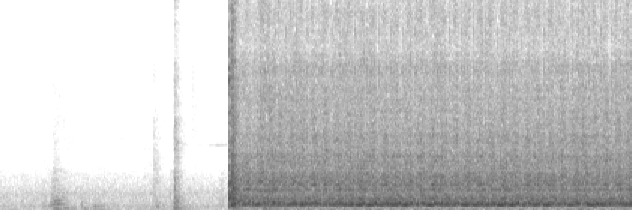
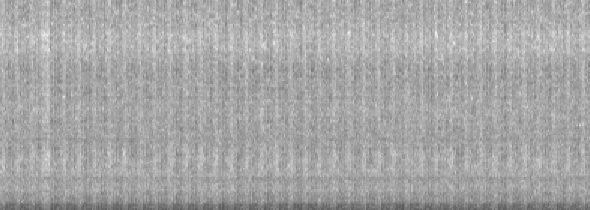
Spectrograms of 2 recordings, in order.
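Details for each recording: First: Vauxhall Viva HC barn find: steady, even starter churning at about three turns a second with no firing at all. A fuel issue was addressed earlier; the coil is to be changed next. Cranks but will not start, cause unconfirmed. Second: Vauxhall Viva HC barn find four-cylinder after new fuel filter: steady even idle pulsing about three beats a second, no stumbling; fuel starvation fixed, running properly.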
